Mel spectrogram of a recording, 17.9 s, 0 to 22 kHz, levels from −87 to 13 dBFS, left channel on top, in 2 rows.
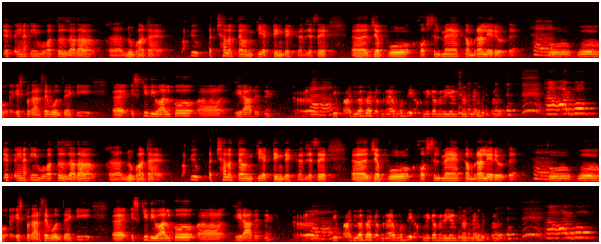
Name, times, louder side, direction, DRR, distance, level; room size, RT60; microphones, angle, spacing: voice 1, 0.0-2.4 2.8-7.7 8.2-10.3 10.6-13.0 13.4-16.5, right 3 dB, 25° right, 15 dB, 0.8 m, -31 dB
voice 2, 8.0-8.3 13.6-14.0 15.8-17.7, left 4 dB, 65° left, 3 dB, 5.5 m, -36 dB
22.5 x 9.3 x 4.5 m, 0.37 s
head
